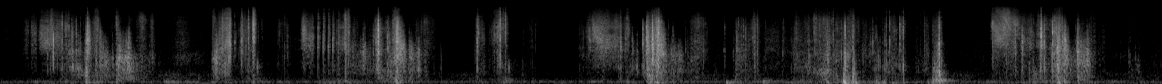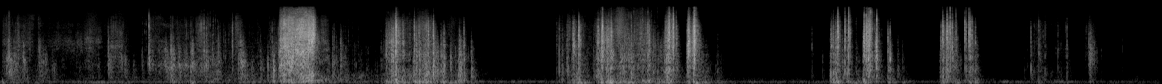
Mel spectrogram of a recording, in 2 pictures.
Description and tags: hojas de papel pasando. Sheets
